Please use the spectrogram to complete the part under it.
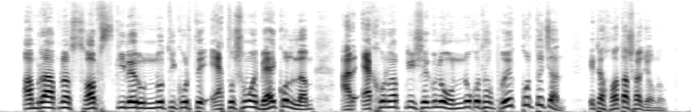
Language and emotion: Bengali, angry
